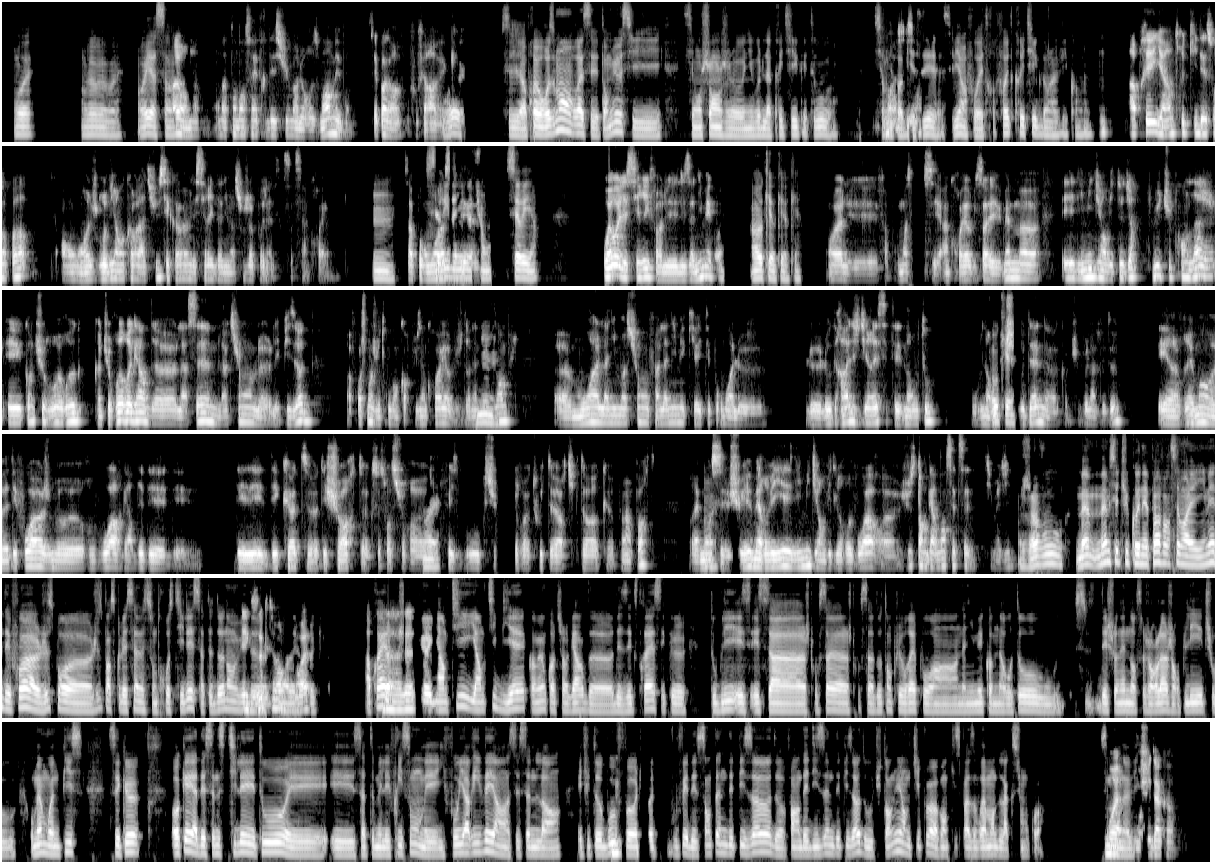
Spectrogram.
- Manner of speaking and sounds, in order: other background noise; tapping; in English: "shorts"
- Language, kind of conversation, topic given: French, unstructured, Quel est le film qui vous a le plus marqué récemment ?
- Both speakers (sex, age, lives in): male, 20-24, France; male, 25-29, France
